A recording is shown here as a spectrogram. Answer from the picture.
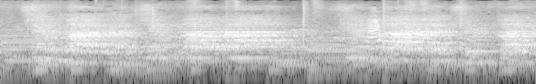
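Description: A children's choir singing a song together, voices holding notes that change every half second or so.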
